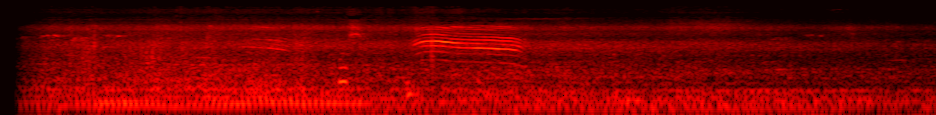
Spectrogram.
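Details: Himalayan cat, a cute one met by chance, gives one short meow with falling harmonics about midway through. A faint earlier mew comes before it, over a steady low hum and some nearby speech.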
